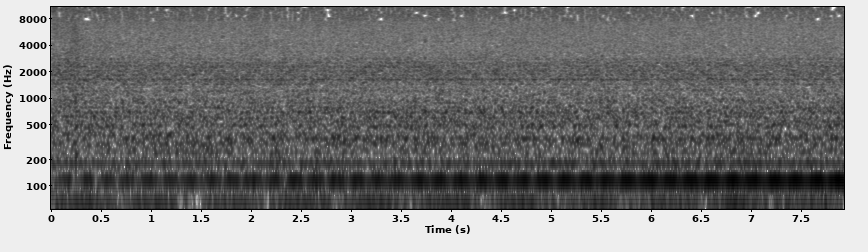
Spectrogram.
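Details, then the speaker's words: RCA Victor A38 shortwave tube radio after replacing the IF-stage paper capacitors, with a 115 Hz test signal input: a low putt-putt motorboating at about four per second over mains hum and hiss; cause not yet determined. "hear the motor boating sort of sound so we're still putting in 115 hertz"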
